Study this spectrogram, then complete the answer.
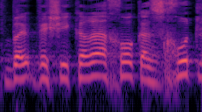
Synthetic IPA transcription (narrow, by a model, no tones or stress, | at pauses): bveʃeikaʁeaχo̞kazχutl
